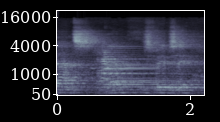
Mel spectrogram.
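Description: A man talking into a stage microphone, heard through the PA.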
